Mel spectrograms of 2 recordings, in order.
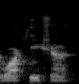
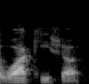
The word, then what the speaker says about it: Waukesha: here like I think I think you should pronounce it Waukesha yeah she calls it walkisha everyone off we'll say it all sorts of different ways what key says that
